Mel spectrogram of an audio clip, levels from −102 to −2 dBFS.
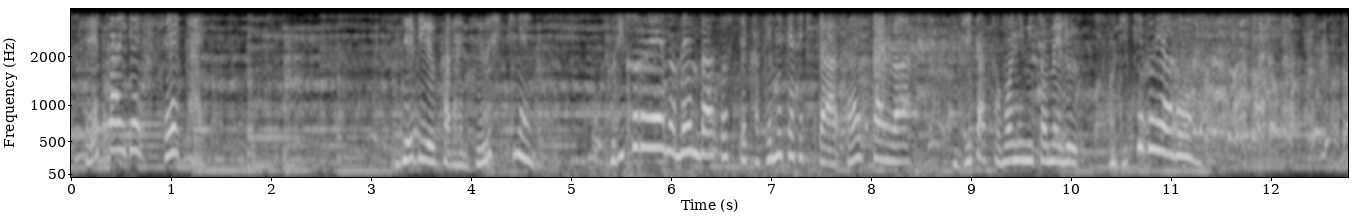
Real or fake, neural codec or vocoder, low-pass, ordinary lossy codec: fake; codec, 16 kHz, 8 kbps, FreqCodec, smaller model; 3.6 kHz; none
